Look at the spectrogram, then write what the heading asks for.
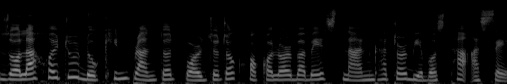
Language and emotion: Assamese, neutral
